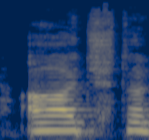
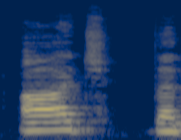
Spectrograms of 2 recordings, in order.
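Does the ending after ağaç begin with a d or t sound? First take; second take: t; d. First: The ending begins with a hard t sound. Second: The ending begins with a soft d sound. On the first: The speaker calls it right. "ağaçta diyoruz" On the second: The speaker calls it wrong. "Ağaç da demiyoruz"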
